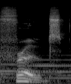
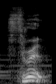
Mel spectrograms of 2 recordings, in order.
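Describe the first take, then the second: First: The word begins with an F sound. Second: The word begins with a TH sound. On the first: The speaker calls it wrong. "not throat with an F" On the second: The speaker calls it right. "T H, as the Queen would say it properly"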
